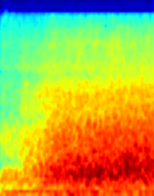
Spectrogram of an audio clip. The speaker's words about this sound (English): listening to the sounds of the water, the waves washing gently onto the shore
